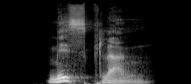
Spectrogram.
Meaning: dissonance, discord
- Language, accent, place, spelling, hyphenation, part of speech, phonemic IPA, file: German, Germany, Berlin, Missklang, Miss‧klang, noun, /ˈmɪsˌklaŋ/, De-Missklang.ogg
